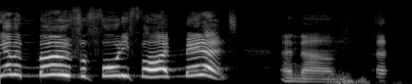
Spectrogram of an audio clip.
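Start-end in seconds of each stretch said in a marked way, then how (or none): 0.0-2.4 shrill, very high, loud, sobbing, complaining wail. Retelling an old lady complaining about the delay, imitating her weeping. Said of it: "she's weeping, going".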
